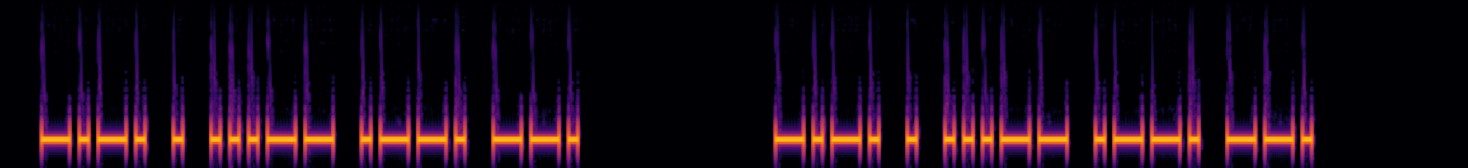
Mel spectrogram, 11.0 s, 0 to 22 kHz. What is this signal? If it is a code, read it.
Morse code, heard as a keyed tone, about 17 wpm, 700 Hz. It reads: CE3PG CE3PG
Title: DXCC-100 Call Signs - 5 Characters - Repeated 2x - 17wpm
